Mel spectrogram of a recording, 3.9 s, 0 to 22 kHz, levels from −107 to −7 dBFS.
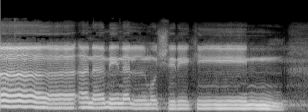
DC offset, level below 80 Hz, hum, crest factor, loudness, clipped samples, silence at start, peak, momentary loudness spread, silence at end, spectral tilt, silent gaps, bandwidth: under 0.1%; -68 dBFS; none; 16 dB; -26 LUFS; under 0.1%; 0 s; -10 dBFS; 9 LU; 0 s; -6 dB/octave; none; 10 kHz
